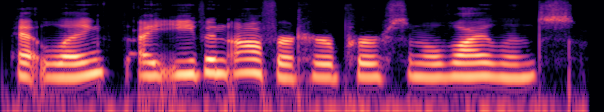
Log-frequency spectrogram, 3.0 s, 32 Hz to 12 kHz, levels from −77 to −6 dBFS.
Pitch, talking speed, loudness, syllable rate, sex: 220 Hz, 160 wpm, -17 LUFS, 5.5 syllables/s, female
